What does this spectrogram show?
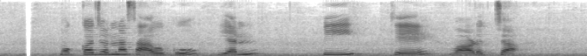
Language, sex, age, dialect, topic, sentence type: Telugu, female, 25-30, Telangana, agriculture, question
